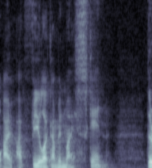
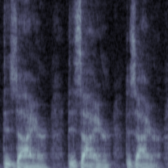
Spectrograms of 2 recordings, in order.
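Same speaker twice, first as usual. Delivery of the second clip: fading voiceless whisper, softer each time; whispered desire; 3 semitones lower, 11 dB quieter, slower than usual. Shown as a demonstration. Speaker reveals what was in the man's eyes, fading whisper. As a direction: breathe the word out, dying away. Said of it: "what was in his eyes?".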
